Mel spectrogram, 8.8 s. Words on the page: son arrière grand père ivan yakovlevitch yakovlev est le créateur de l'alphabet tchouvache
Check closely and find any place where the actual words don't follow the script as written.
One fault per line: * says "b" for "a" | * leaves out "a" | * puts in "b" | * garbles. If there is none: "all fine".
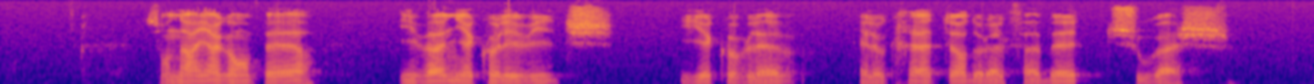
all fine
